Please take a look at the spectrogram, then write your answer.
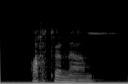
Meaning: surname
- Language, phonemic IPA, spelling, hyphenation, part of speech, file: Dutch, /ˈɑx.tərˌnaːm/, achternaam, ach‧ter‧naam, noun, Nl-achternaam.ogg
